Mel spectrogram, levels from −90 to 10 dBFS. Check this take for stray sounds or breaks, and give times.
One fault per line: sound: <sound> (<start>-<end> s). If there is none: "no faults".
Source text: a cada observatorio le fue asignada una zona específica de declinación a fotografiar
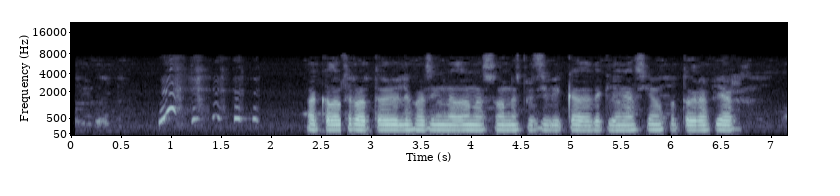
sound: laugh (0.9-1.9 s)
